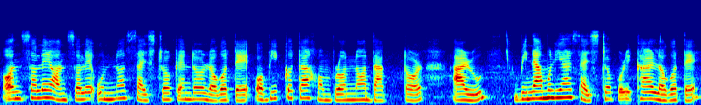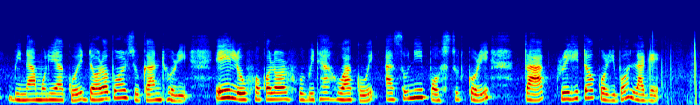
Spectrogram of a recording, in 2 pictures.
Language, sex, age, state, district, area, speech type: Assamese, female, 30-45, Assam, Lakhimpur, rural, spontaneous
